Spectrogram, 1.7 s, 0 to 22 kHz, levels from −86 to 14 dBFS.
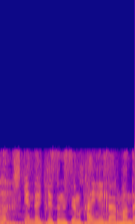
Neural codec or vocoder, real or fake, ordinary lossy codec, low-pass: none; real; none; 7.2 kHz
